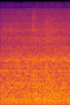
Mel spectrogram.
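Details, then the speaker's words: A pneumatic artificial larynx for laryngectomy patients, placed over the tracheostoma with a tube in the mouth, demonstrated by a speech-language pathologist: a steady, buzzy, reed-like tone lasting about a second that allows articulated speech. "see it provides a tone that allows the person to articulate intelligible speech"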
